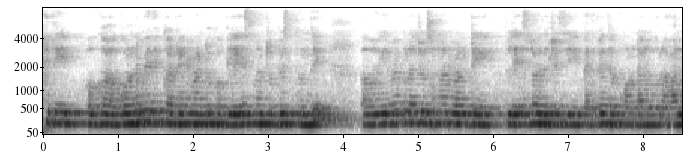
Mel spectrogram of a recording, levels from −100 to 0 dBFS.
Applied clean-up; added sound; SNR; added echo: none; none; none; reverberation time 0.9 s.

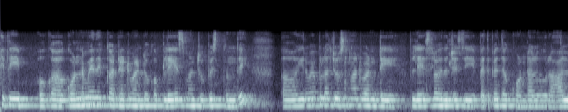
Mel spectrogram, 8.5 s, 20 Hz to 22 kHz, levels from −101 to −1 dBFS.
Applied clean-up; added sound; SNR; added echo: none; none; none; none.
